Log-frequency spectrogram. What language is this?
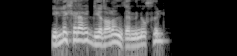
Kabyle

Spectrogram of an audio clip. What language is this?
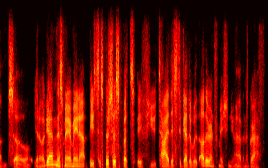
English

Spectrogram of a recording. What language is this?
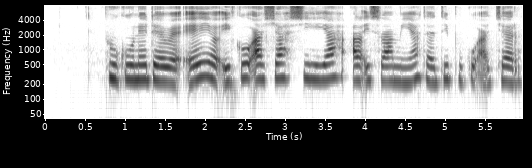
Javanese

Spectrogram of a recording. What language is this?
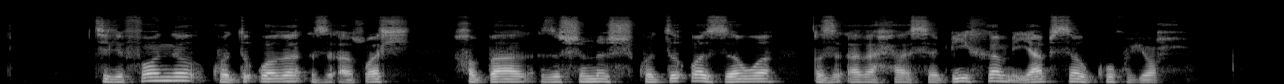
Kabardian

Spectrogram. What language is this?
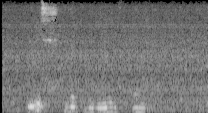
Kabyle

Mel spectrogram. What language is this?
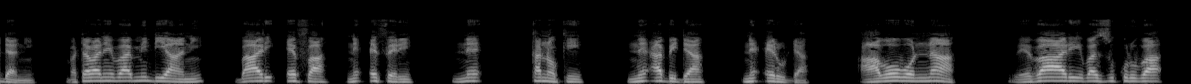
Ganda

